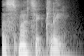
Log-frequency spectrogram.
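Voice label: "asthmatically", British English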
